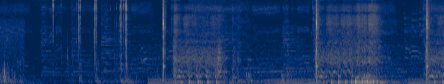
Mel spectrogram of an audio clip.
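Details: Honda Civic EK hatch, first start after engine rebuild and three months sitting, fifth attempt: starter churns about three turns a second for several seconds before it stumbles and catches; hard start, ignition timing/advance suspected.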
